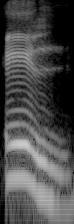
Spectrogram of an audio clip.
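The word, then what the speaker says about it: אל: escribe al flamengo y se pronuncia él como una larga significa a o para en el sentido de estar dirigido hacia alguien y es muy particular porque es una palabra como grafa con la palabra que se usa para designar a la deidad él también significa dios recuerde que la a y la e en las lenguas semíticas básicamente se pronuncian igual es una especie de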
